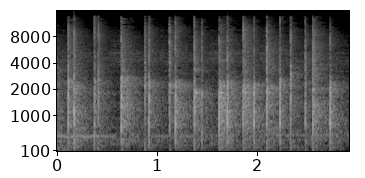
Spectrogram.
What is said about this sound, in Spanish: ¿Aplauso? Aplauso, sin lugar a dudas. Se lleva el aplauso.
